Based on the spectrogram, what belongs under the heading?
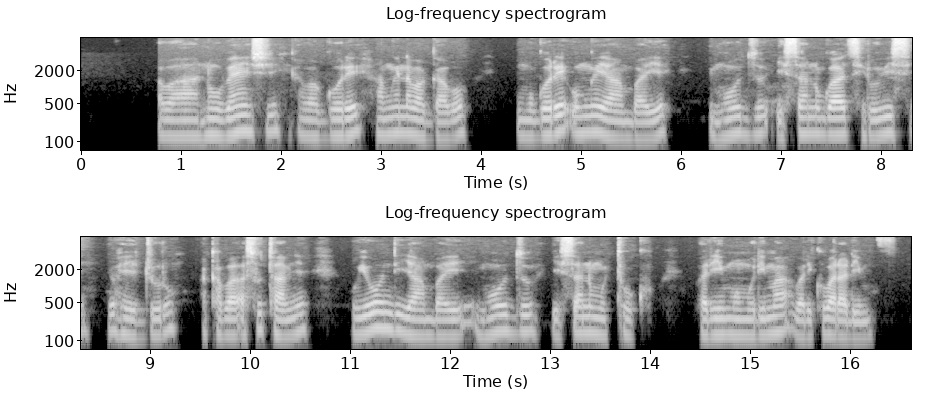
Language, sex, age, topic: Rundi, male, 18-24, agriculture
